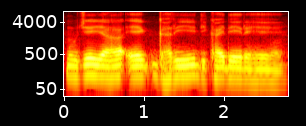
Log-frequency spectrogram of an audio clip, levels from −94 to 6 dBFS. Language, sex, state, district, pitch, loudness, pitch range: Hindi, male, Arunachal Pradesh, Papum Pare, 110 Hz, -15 LUFS, 105-120 Hz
